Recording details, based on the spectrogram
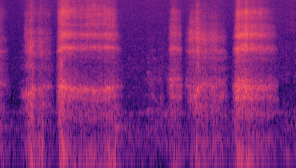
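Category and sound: vocal imitation, voice imitating snoring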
